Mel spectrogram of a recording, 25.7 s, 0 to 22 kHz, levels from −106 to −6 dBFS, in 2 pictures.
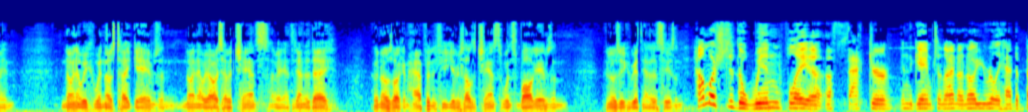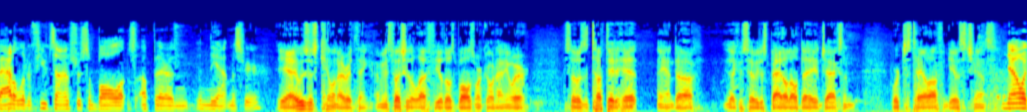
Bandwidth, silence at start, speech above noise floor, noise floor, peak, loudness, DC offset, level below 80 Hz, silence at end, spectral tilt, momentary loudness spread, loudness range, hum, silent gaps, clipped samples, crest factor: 9.6 kHz; 0 s; 23 dB; -52 dBFS; -10 dBFS; -30 LUFS; under 0.1%; -58 dBFS; 0 s; -5.5 dB/octave; 11 LU; 4 LU; none; none; under 0.1%; 20 dB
